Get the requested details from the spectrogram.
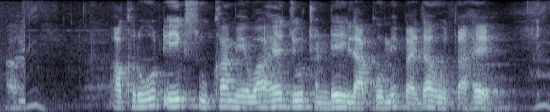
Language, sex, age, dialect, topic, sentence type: Hindi, male, 36-40, Kanauji Braj Bhasha, agriculture, statement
